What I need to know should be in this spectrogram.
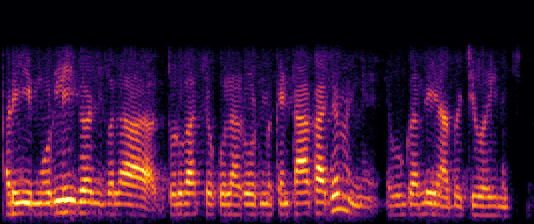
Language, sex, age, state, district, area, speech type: Maithili, male, 18-30, Bihar, Madhepura, rural, conversation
